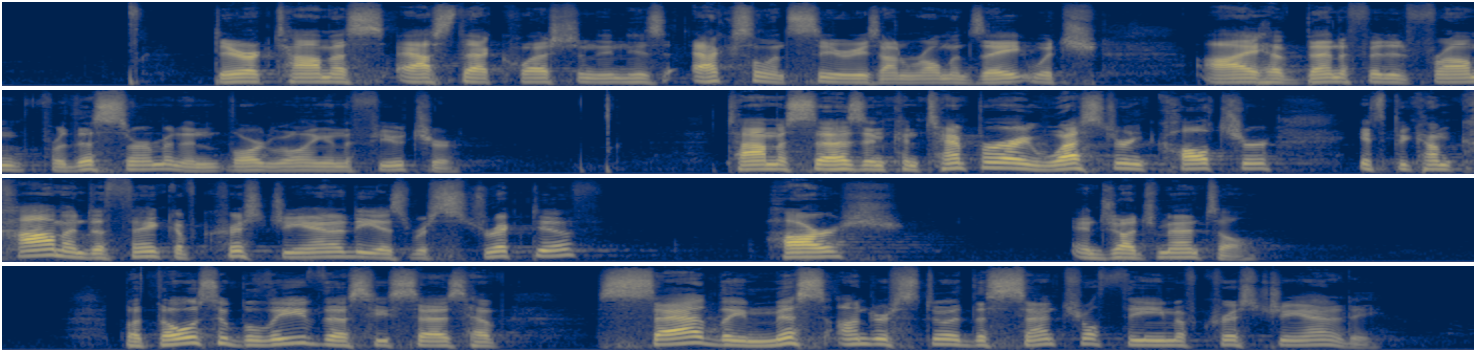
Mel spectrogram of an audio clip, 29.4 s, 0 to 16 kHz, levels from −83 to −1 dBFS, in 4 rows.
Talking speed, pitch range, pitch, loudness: 120 wpm, 135-175 Hz, 155 Hz, -27 LUFS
